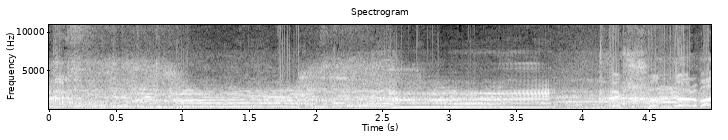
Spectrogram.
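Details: At Amabari cattle market in Dinajpur, Bangladesh, Sahiwal bull calves are sold on 12 September 2025. Several long, tonal lows overlap and bend up and down across the clip, with the noisy hum of traders and buyers behind.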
